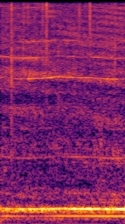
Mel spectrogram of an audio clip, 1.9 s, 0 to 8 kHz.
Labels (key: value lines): label: anthrophony, boat engine
recorder: SoundTrap 500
